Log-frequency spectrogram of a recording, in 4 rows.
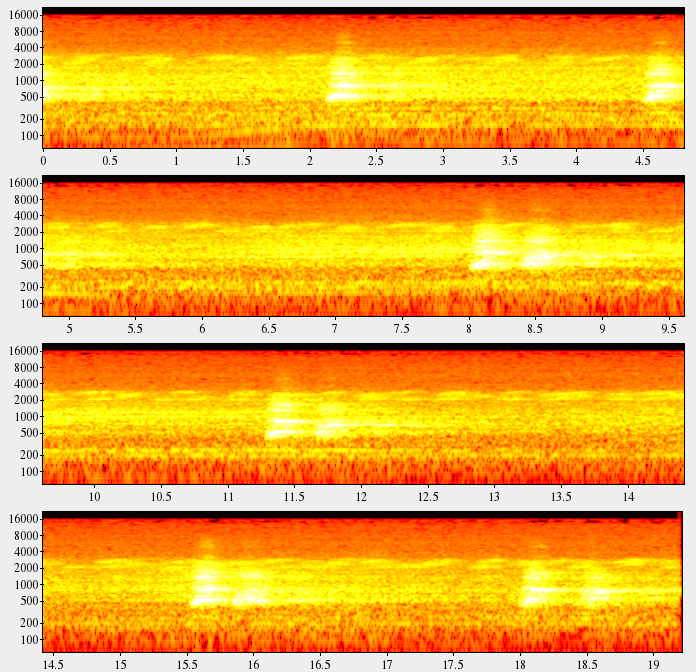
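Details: Rex, a dog, barking through the night in Pyrga on 27 February 2018; single and doubled barks repeat roughly every three seconds over a steady background hum.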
